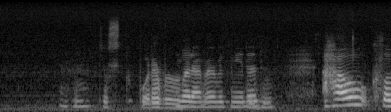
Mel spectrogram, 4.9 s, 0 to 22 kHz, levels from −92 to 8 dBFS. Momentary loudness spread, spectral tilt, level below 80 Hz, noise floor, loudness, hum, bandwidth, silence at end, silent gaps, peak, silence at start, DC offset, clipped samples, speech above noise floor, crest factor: 20 LU; -6 dB/octave; -68 dBFS; -58 dBFS; -30 LUFS; none; over 20 kHz; 0 s; none; -12 dBFS; 0.75 s; under 0.1%; under 0.1%; 28 dB; 20 dB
